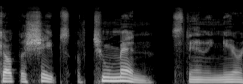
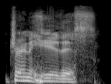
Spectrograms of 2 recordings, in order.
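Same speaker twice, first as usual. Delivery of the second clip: raised, irritated retort; barked; 5 semitones higher, 4 dB louder than usual. A narrator's reading. Stranger eavesdrops on the doctor, barking at Scott. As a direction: snap it with a mild bark. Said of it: "the stranger barked".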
